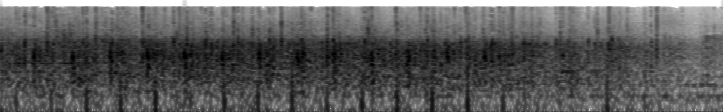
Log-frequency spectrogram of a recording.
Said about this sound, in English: who always jumps in when she's needed, and she also needs a round of applause.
